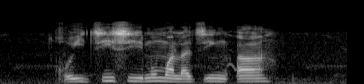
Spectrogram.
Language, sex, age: Tswana, male, 23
